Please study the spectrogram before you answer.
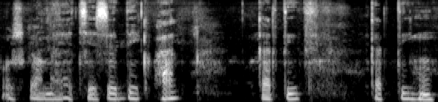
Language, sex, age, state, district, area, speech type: Hindi, female, 60+, Uttar Pradesh, Ghazipur, urban, spontaneous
